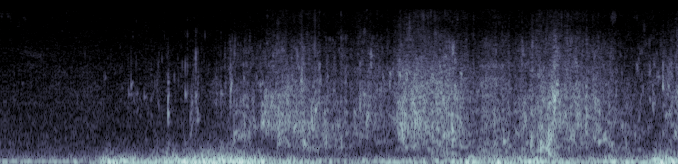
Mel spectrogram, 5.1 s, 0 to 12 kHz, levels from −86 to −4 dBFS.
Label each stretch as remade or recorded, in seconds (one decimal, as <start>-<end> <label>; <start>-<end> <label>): 0.0-0.9 remade; 0.9-1.8 recorded; 1.8-5.1 remade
